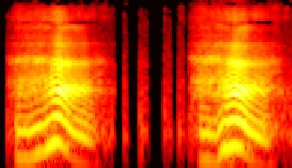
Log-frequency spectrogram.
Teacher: Tempat keluarnya berdekatan dengan huruf alif. Tapi H, dia keluar dengan dorongan udara dari dalam.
